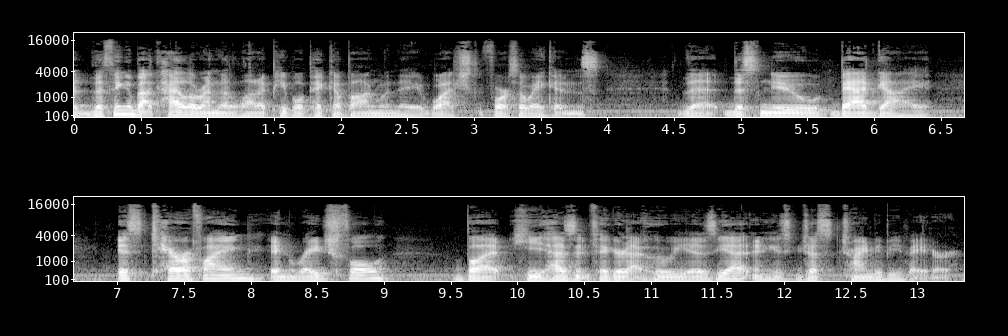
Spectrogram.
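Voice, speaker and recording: Man co-host, low voice, animated storyteller, faint room hum behind. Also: moderate pace. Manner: animated storyteller, acts out quoted lines. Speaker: podcast co-host. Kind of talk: casual chat retelling a comic.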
